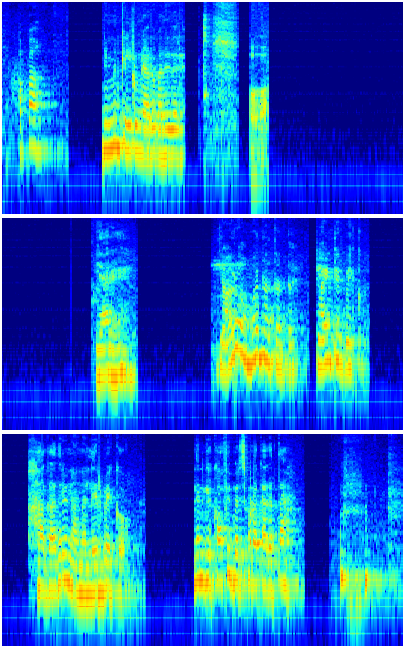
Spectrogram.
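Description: A middle-aged woman speaks with feeling in a quiet room.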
